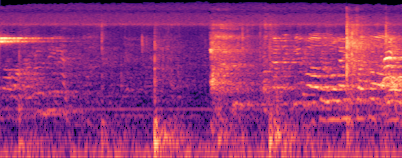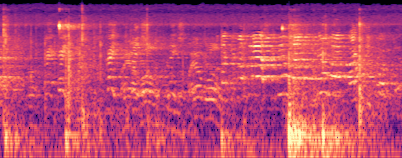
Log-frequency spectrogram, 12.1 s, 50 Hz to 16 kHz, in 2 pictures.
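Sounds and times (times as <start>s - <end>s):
ball thumping on floor: 6.0s - 8.4s.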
